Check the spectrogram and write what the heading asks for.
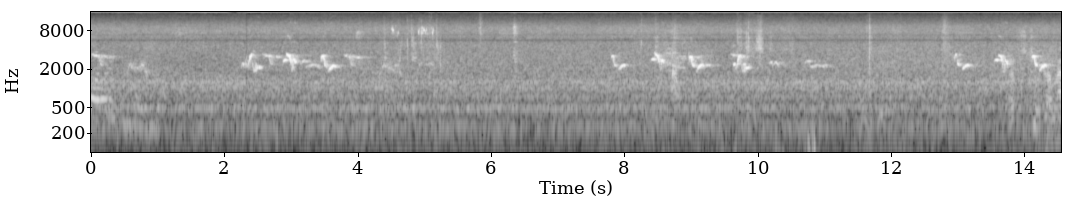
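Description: A honey bee swarm buzzing, a steady dense hum of many bees flying around their cluster in a tree. Three bouts of short high chirps rise above the hum.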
